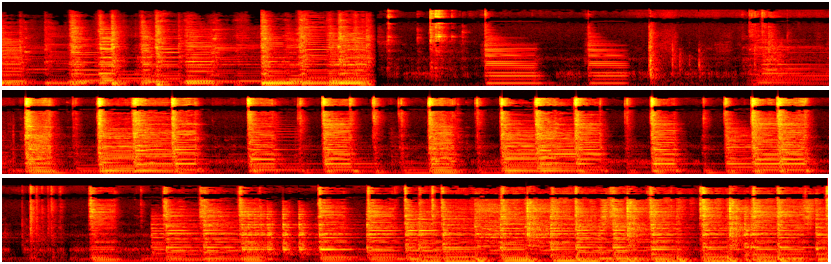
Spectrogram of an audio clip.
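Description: Acoustic guitar playing chords, strummed and picked in a rhythm, with a short break and a few separate chords about four to six seconds in; heavier bass joins under it near the end.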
